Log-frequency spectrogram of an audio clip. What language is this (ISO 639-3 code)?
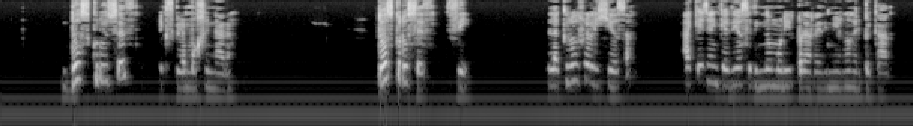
spa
